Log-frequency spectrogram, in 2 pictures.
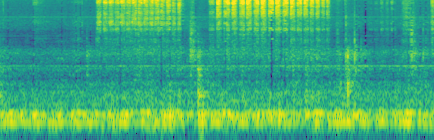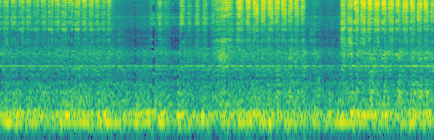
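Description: Sharpie marker scribbling on watercolour paper to fill in a painted pupil, in bursts of quick back-and-forth strokes lasting a second or two, with short pauses between them.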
